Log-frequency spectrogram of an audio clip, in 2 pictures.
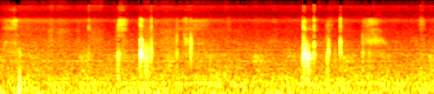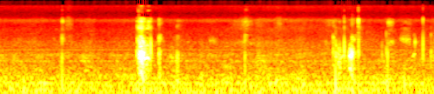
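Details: Soft, sudden hiccup sounds about every two seconds, four in nine seconds, from a two-week-old baby in a quiet room; newborn hiccups.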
